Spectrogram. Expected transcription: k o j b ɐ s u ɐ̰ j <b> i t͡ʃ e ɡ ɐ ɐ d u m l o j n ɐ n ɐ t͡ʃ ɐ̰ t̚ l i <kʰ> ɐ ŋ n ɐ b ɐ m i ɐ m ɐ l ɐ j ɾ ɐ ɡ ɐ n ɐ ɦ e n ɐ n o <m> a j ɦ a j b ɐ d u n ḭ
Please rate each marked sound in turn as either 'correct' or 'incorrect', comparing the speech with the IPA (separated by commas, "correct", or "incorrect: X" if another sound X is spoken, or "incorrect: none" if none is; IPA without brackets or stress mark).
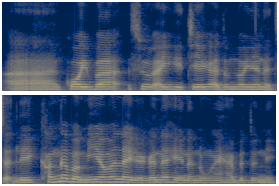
incorrect: ɡ, correct, incorrect: ŋ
